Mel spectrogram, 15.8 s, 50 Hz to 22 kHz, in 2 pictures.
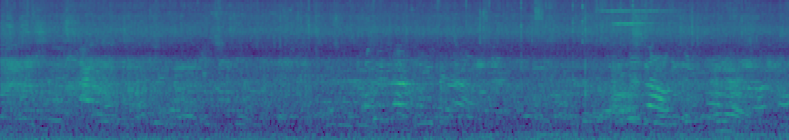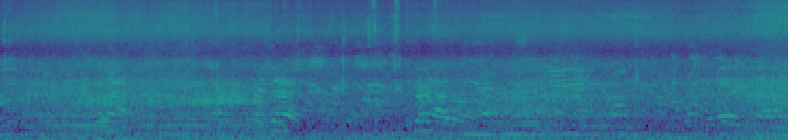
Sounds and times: Traffic Sound 0:06.9 - 0:15.7

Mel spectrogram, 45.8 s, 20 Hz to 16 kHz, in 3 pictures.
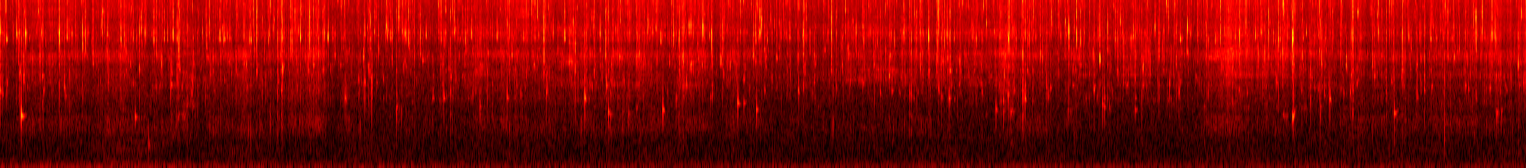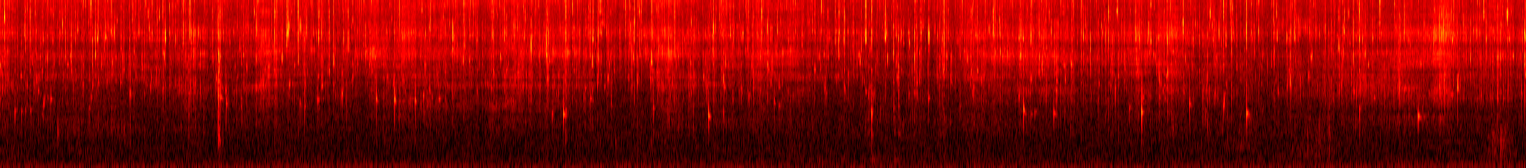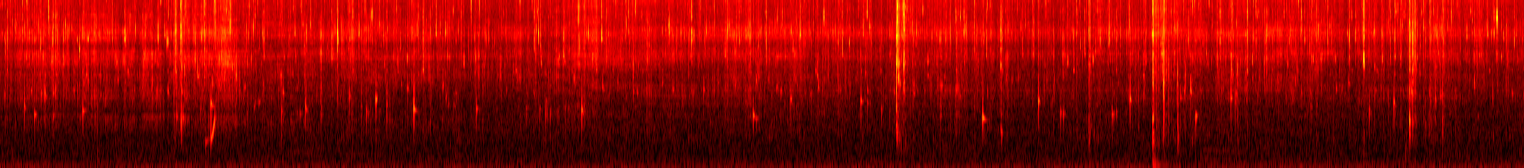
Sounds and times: stream 0:00.0 - 0:45.7
dripping 0:12.7 - 0:45.7

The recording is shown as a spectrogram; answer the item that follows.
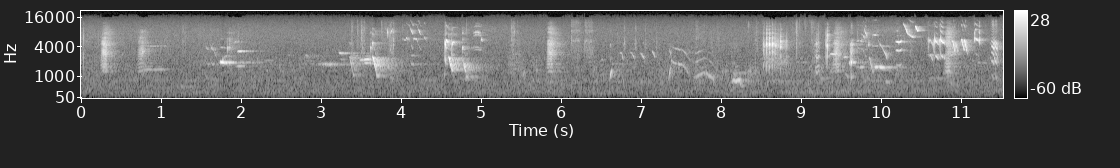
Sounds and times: birds 0:00.2 - 0:11.5

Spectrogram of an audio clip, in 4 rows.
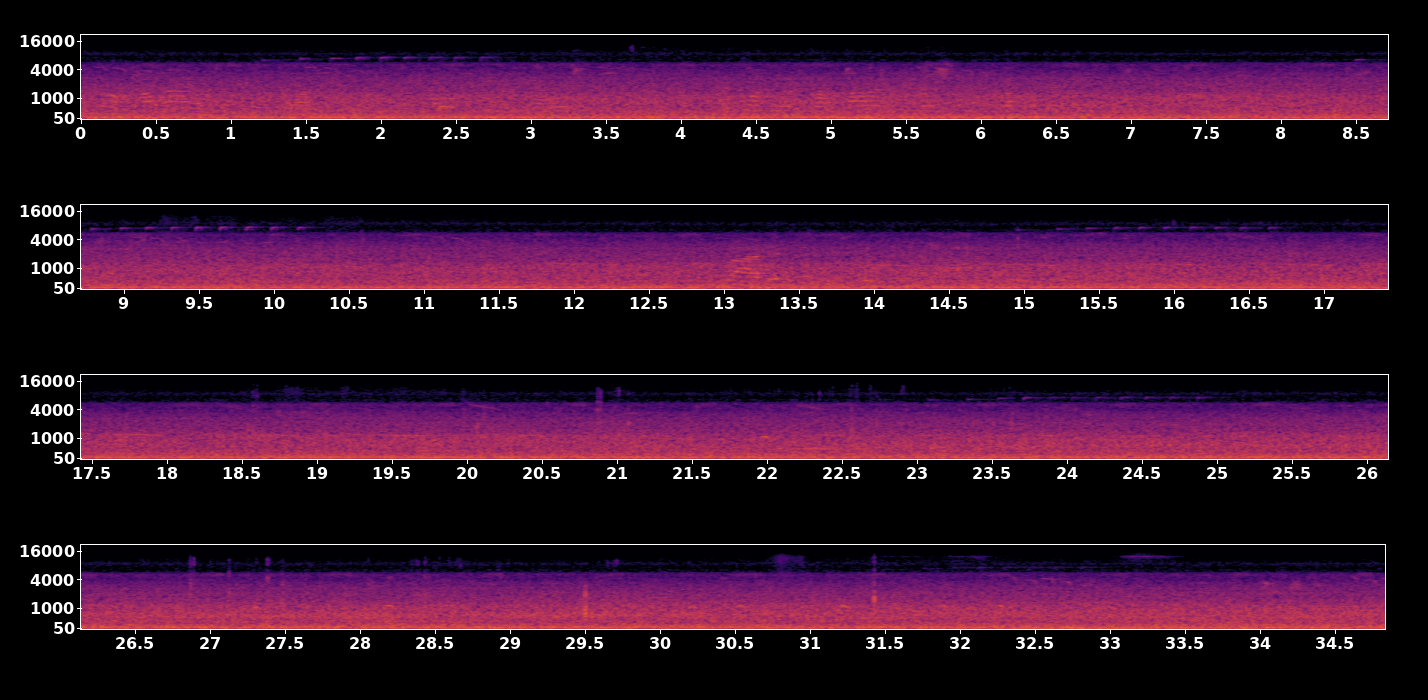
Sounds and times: water streams 0:00.0 - 0:34.8

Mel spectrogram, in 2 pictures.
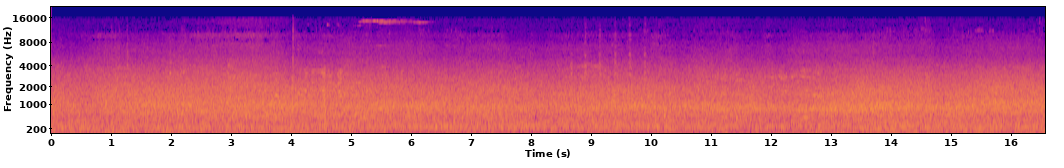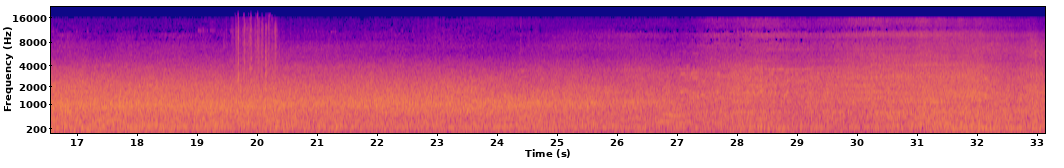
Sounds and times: different vehicles driving by 0:00.0 - 0:33.1
baby stroller over cobblestone 0:19.1 - 0:20.8
birds flying and squawking 0:19.6 - 0:20.4

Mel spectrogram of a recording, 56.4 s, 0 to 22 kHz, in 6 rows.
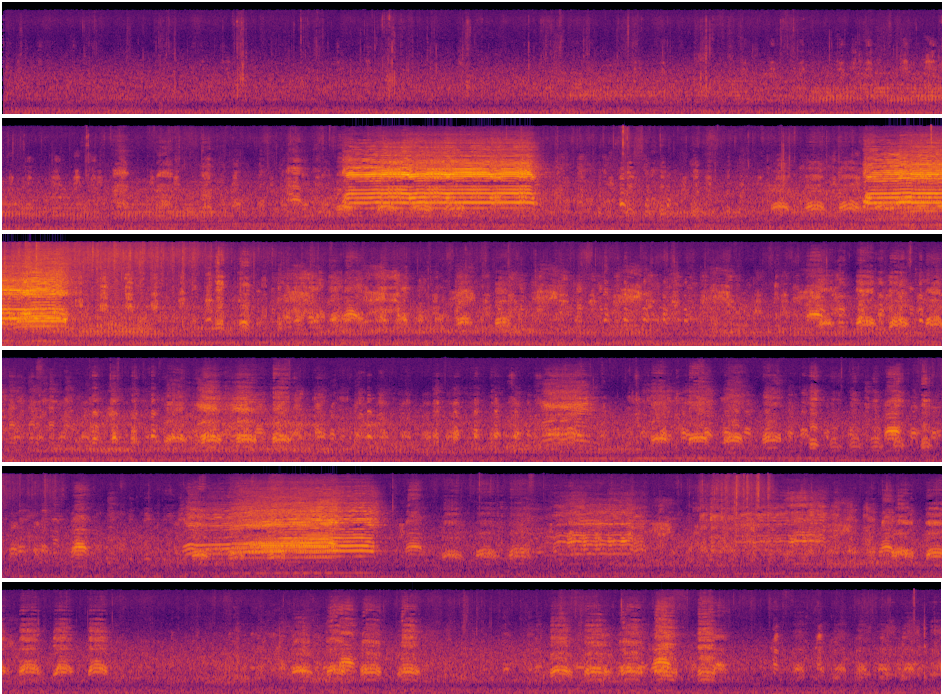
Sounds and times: white geese 0:05.4 - 0:48.2
white geese 0:49.2 - 0:56.3

